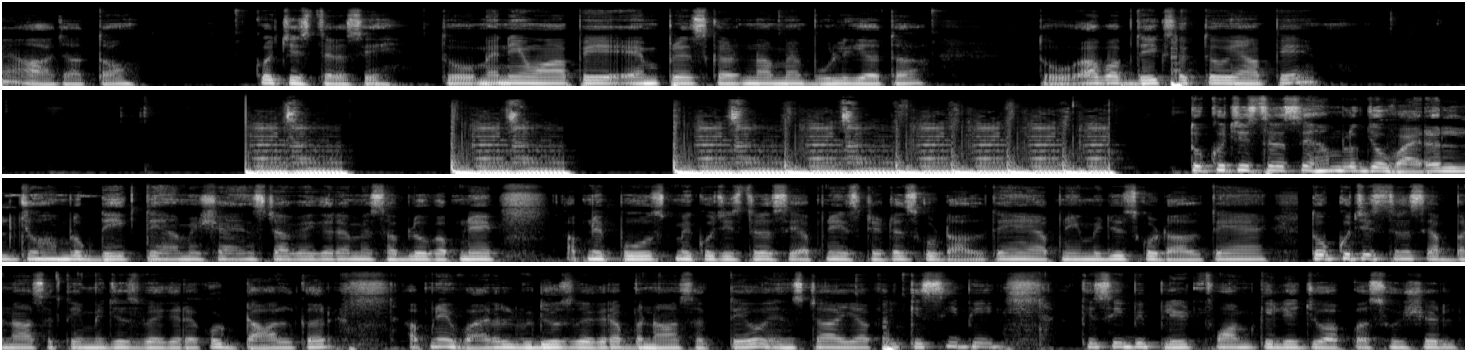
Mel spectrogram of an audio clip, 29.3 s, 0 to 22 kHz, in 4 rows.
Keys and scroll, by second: 2.5 -, 7.4 ctrl+`, 13.1 space.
